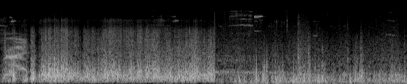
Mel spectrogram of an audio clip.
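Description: Wind buffeting the microphone outdoors, a steady rushing noise that eases off a little past halfway.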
